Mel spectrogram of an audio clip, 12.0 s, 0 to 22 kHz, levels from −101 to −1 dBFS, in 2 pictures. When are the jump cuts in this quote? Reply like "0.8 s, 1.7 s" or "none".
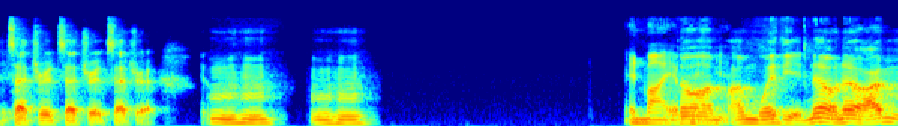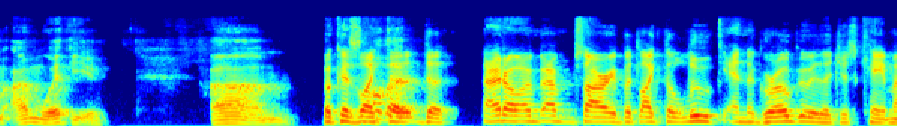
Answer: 1.3 s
